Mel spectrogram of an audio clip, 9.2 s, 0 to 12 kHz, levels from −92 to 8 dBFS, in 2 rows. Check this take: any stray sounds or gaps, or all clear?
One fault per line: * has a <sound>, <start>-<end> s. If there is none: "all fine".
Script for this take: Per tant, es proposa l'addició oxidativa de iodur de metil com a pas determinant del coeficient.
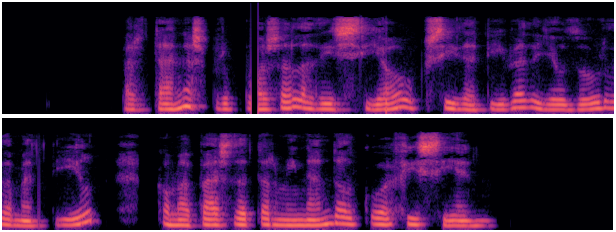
* has a dropout, 1.9-1.9 s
